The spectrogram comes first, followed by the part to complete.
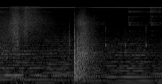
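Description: Music with a steady pitched backing, cut by a single heavy thud a little after a second in as a wrestler lands on the ring.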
